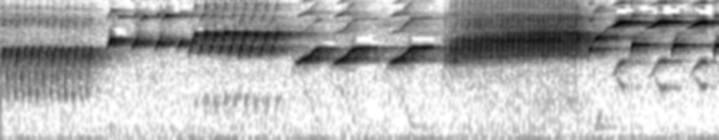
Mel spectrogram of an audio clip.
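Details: Canary training song with varied tours: a buzzy low roll, rising chirps, slurred whistles repeated a few times, a dense rattle, then short high notes.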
